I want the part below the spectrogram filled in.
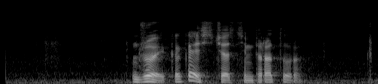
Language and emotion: Russian, neutral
